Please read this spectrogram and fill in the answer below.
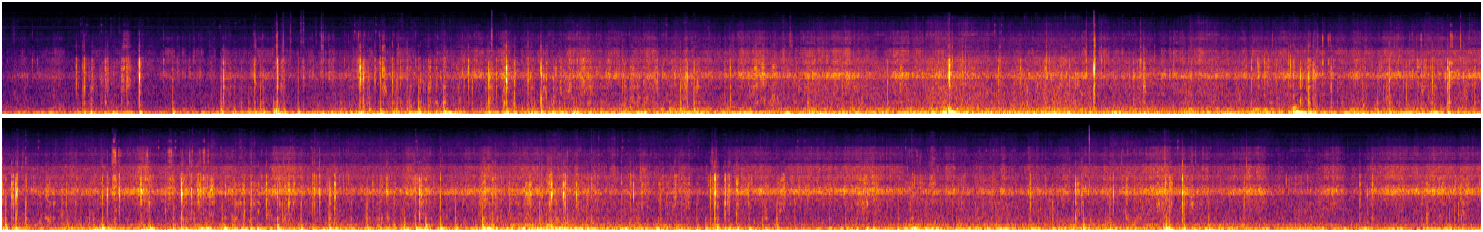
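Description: Mountain bike rolling fast down a dirt and gravel trail, heard from a helmet-mounted camera: wind buffeting the microphone over a low rumble from the tyres and frame, with frequent clicks and rattles as the bike runs over stones.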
